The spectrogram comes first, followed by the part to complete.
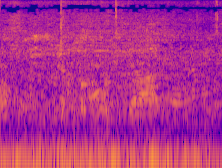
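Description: Indistinct voices of people talking, over a steady low rumble.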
